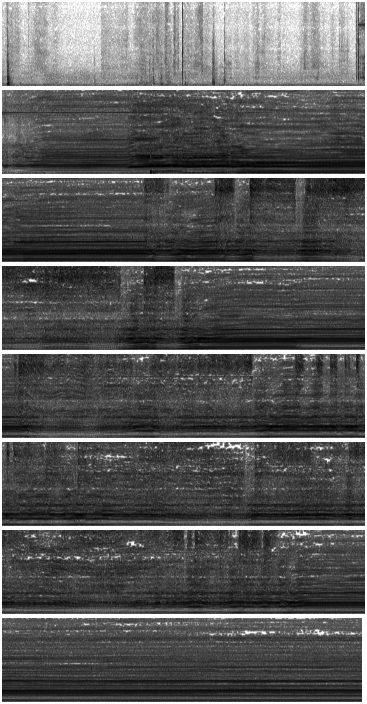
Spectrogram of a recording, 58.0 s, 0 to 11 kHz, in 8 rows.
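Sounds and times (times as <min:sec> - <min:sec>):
rotary tool high whine: 0:07.1 - 0:50.2
disc grinding steel needle: 0:16.9 - 0:25.6, 0:29.2 - 0:49.3.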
